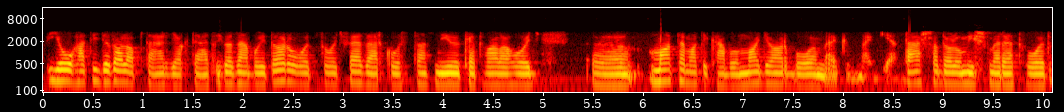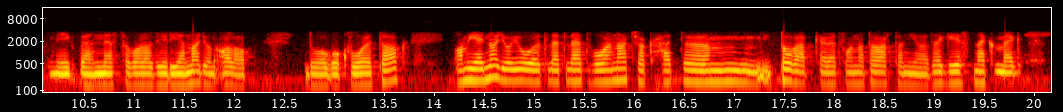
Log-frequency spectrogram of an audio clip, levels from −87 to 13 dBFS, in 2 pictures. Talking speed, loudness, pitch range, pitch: 140 wpm, -24 LUFS, 140-165 Hz, 150 Hz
